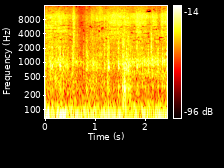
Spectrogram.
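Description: Faint hiss of a hand pump garden sprayer misting strawberry plants, heard as a low even spray noise.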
